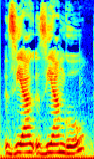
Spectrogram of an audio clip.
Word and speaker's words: Xithango: There's another style called Xiango, and that's spelled Xithango.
